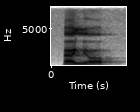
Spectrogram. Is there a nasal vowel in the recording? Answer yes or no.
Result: no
